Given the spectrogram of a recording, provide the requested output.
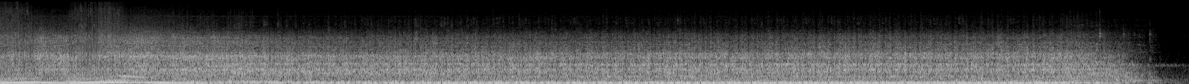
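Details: Petrol military vehicle, started with starting spray while cranking: deep steady multi-cylinder rumble evening out into a smooth idle; engine settling normally after starting.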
